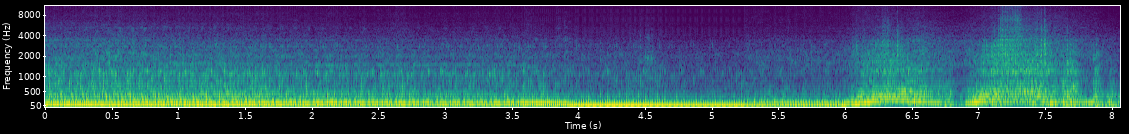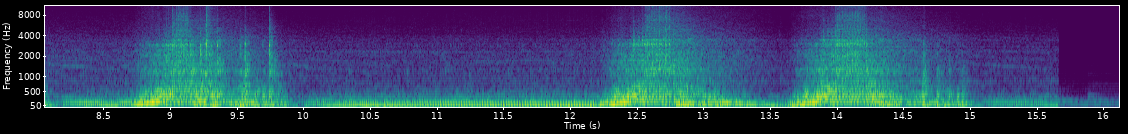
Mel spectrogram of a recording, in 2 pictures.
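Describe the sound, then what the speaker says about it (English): A Mercedes-Benz C63 AMG Black Series, with a valve-controlled chrome-tipped quad exhaust, idles loudly and then gives four sharp revs in two pairs, each rising and falling back to a deep, close idle. "The monstrous chrome-tipped quad exhaust is valve controlled"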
